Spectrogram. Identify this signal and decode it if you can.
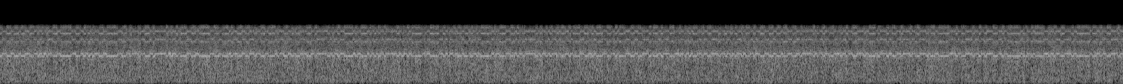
Two-tone teleprinter signal, about 170 Hz shift.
